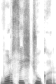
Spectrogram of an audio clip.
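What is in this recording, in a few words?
"ворсысь чукӧр", Komi, female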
